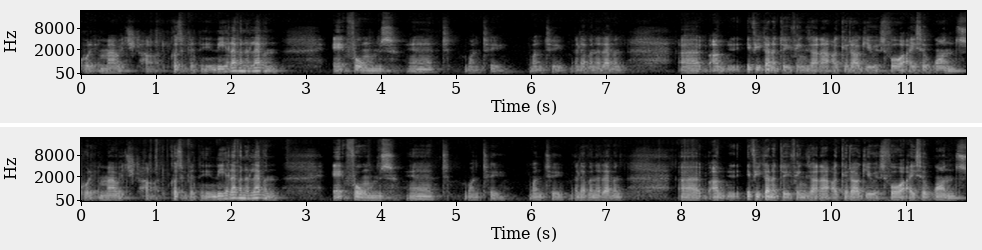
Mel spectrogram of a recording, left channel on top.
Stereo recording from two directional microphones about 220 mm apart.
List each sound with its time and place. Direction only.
0.0 s speech: 55° right (ahead or behind)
